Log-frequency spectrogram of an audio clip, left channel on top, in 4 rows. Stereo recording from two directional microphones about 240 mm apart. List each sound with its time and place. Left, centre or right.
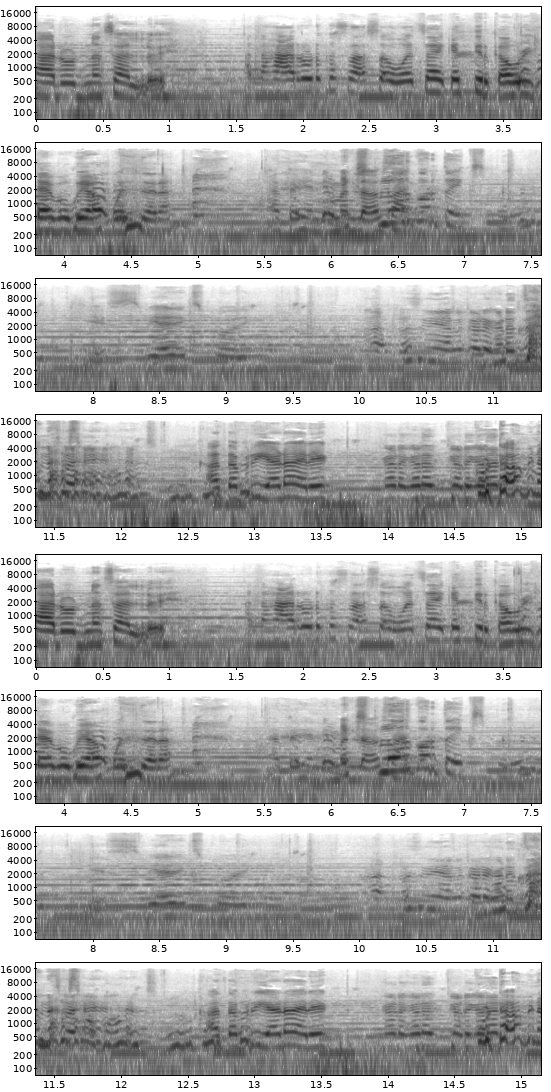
0.0 s a woman's voice: centre
1.7 s speech: left
3.6 s a woman's voice: left
3.9 s speech: centre
6.5 s a woman's voice: centre
10.5 s a woman's voice: centre
12.6 s speech: centre
13.9 s a woman's voice: left
14.9 s a woman's voice: centre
